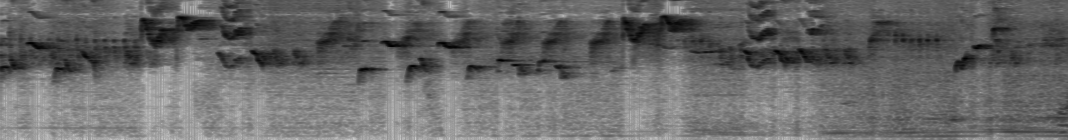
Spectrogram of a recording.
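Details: Oriental magpie-robin of Korean strain, a kept songbird, giving a long lively song of sweet whistles, upswept notes and dry rattles, with a low hum rising toward the end.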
